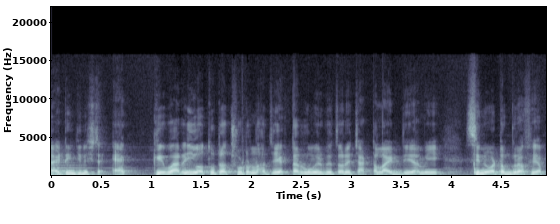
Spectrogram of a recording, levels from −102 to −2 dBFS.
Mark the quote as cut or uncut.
uncut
